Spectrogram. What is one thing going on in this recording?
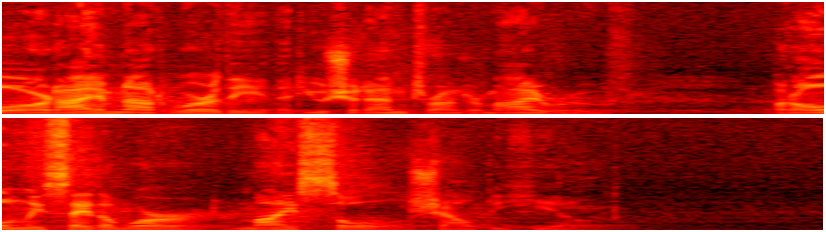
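A man sings a prayer through a microphone in an echoing hall.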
